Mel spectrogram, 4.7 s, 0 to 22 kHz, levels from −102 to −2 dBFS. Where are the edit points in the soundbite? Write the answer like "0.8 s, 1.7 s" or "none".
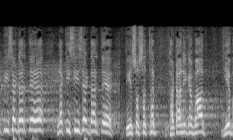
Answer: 2.4 s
